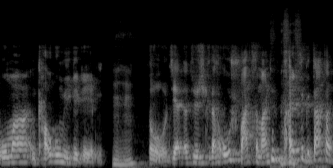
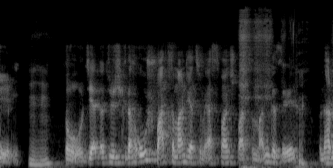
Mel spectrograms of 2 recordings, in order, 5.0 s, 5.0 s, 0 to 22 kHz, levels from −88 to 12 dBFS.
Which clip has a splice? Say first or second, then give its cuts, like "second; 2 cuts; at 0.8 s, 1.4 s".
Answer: first; 1 cut; at 4.0 s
